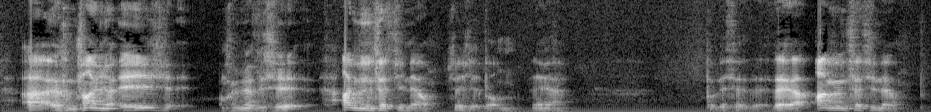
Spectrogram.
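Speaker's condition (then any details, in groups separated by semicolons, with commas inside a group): Tongue cancer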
